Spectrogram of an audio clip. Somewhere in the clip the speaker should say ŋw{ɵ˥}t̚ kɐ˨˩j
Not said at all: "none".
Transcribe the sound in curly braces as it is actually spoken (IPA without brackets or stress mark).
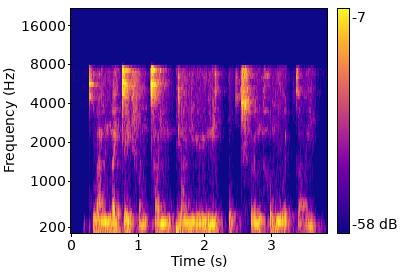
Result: ɵ˨˥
